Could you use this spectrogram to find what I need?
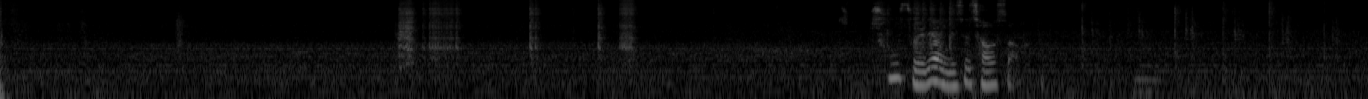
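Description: Fingers softly rub and tap a terry towel.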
